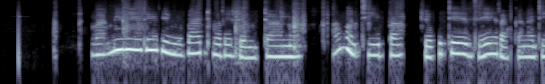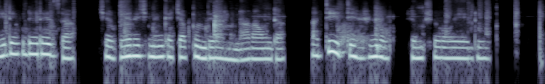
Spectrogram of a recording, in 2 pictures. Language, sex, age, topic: Ndau, female, 25-35, health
